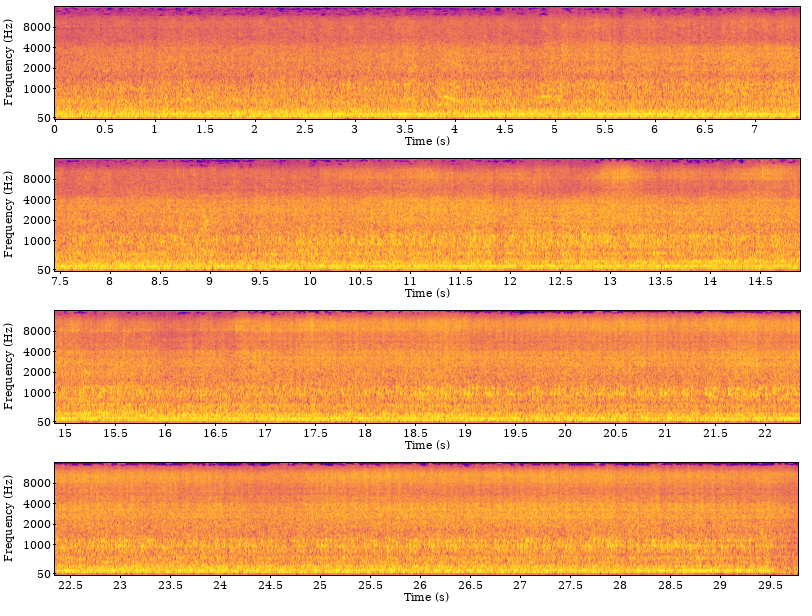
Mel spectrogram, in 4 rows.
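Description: Supercharged street-rod engine in a 1940 Ford, idling steadily with an even, unchanging note while the car rolls slowly at idle.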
